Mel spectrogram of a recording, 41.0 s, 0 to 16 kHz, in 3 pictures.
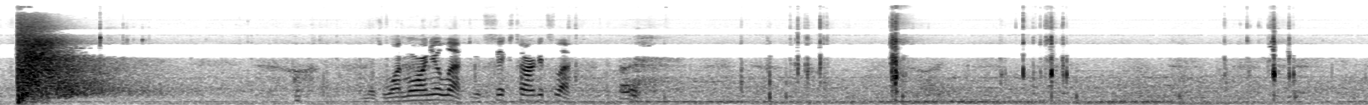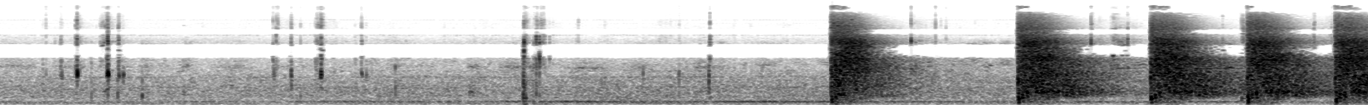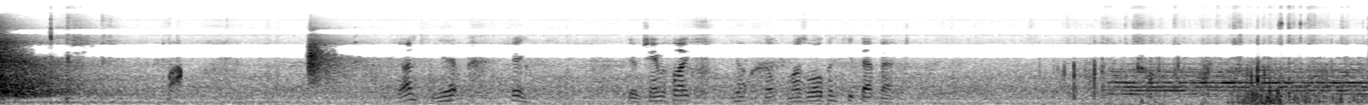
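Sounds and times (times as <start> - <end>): gunshots echoing: 0.1 - 1.6, 22.0 - 22.8, 23.8 - 28.4, 30.4 - 31.0.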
